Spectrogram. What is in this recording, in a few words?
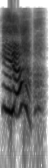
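Voice damaged, Japanese; radica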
